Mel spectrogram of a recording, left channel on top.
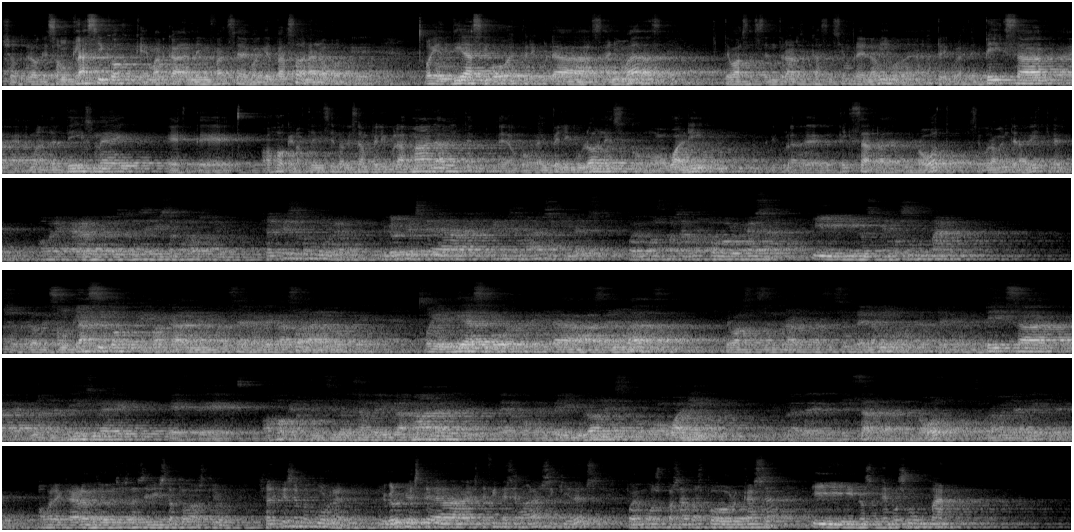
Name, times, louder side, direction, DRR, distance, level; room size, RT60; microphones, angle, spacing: voice 1, 0.0-4.0 4.2-6.8 7.2-12.0 12.3-13.0 13.3-17.8 18.3-20.1 20.5-21.4, left 1 dB, 45° left, 2 dB, 0.4 m, -23 dB
voice 2, 21.8-23.7 24.0-24.9 25.2-27.4 27.7-30.8, right 2 dB, 65° right, 2 dB, 0.4 m, -26 dB
4.4 x 3.7 x 2.5 m, 3.0 s
head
